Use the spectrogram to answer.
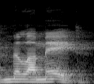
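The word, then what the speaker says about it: מלמד: The the term is pronounced milamedeade with the stress on the last syllable.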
